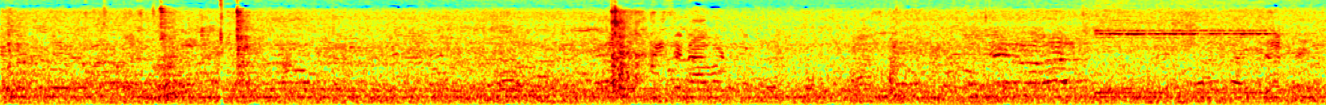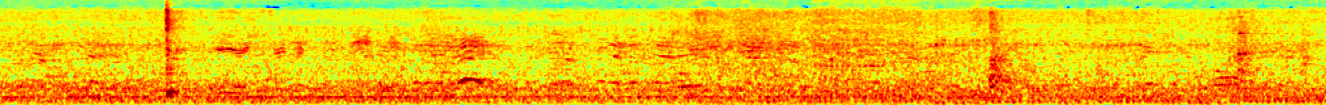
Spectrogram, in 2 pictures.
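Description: A backhoe engine rumbles steadily nearby.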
